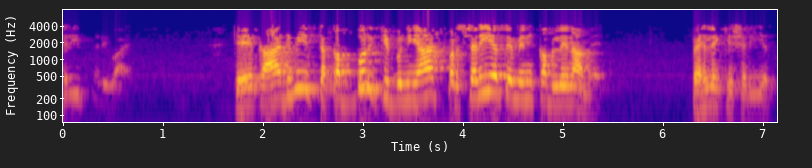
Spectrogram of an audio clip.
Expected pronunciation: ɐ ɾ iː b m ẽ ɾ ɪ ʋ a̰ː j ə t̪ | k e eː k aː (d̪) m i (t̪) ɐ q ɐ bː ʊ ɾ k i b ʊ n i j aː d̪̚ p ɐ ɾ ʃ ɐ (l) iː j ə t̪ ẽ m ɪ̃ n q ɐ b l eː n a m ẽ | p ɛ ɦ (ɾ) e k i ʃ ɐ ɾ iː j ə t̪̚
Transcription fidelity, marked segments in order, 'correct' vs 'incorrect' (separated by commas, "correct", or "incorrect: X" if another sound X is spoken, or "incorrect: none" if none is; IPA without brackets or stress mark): correct, correct, incorrect: ɾ, incorrect: l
